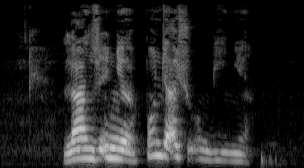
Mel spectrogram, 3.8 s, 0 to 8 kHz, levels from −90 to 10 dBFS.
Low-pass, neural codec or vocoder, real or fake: 7.2 kHz; none; real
